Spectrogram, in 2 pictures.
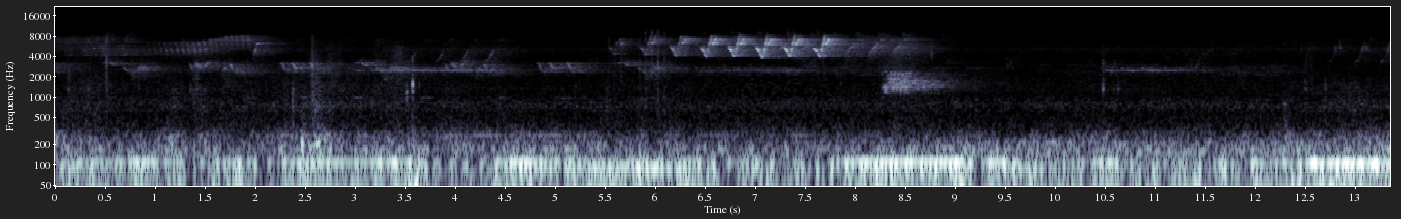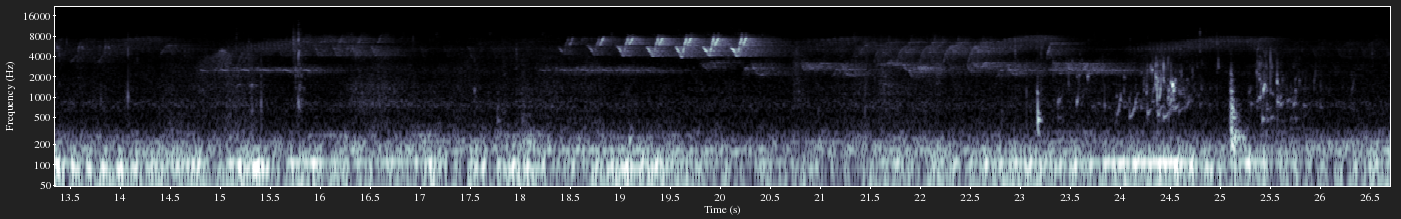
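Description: Wild birds singing and calling, with two rapid high trills lasting about two seconds each, about six and nineteen seconds in, and scattered shorter chirps between them. Underneath runs a faint steady low rumble.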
